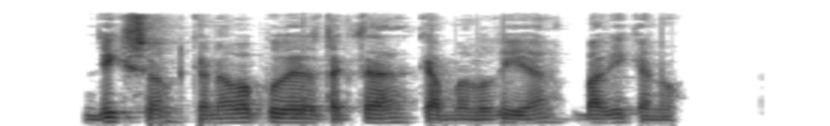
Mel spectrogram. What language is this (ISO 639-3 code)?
cat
